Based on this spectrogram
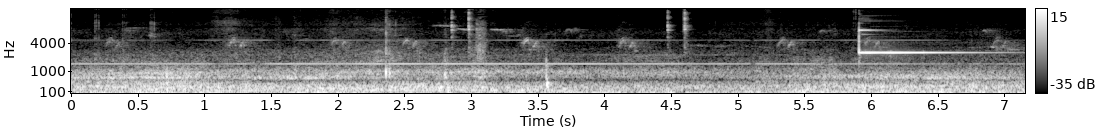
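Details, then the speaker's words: Car parking sensor test with ignition on and reverse selected: steady warning tone changes pitch when touching this sensor, but the sensor itself makes no clicking, suggesting it is faulty. "this one nothing but there is a change in the tone so this one I believe is the 41 it's not making the clicking noise"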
